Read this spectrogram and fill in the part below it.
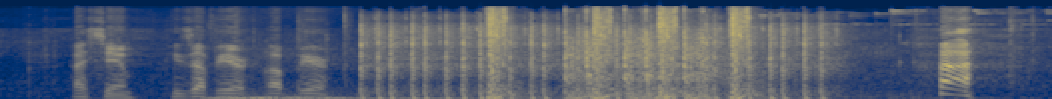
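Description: A rifle fires loud rapid bursts of shots.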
